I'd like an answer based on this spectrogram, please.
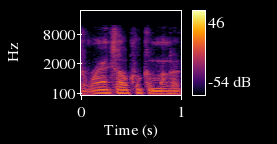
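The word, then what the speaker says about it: Rancho Cucamonga: Yeah, most people can't ever say it. So it Yeah, it took me a few times to say it correctly. It took me a few time to say it correctly, but now I've known now I've learned this. Rancho Cukamonga, California.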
